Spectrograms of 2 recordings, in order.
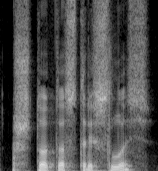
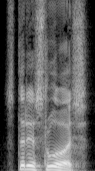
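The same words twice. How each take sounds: First: Slow, drawn-out teasing question; amused, unhurried needling; smirking question. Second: High, loud confirmation; exclaimed with force, pitch way up; heated retort. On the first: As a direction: ask with a lazy smirk, pitch rising. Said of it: "ухмыльнулся Рене". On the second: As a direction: throw the word straight back, loudly. Snaps back at smirking friend. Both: A narrator's reading.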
